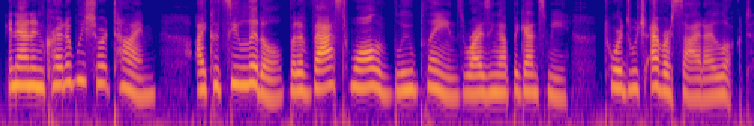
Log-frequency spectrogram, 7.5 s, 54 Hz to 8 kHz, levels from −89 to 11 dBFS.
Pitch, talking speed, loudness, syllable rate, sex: 230 Hz, 200 wpm, -19 LUFS, 5.2 syllables/s, female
